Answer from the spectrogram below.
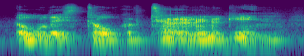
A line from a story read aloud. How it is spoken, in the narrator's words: he snarled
